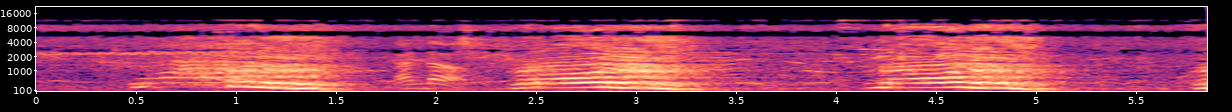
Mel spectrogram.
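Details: A lion at Trivandrum Zoo gives three deep, moaning roars, each swelling and then falling away, about a second apart.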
